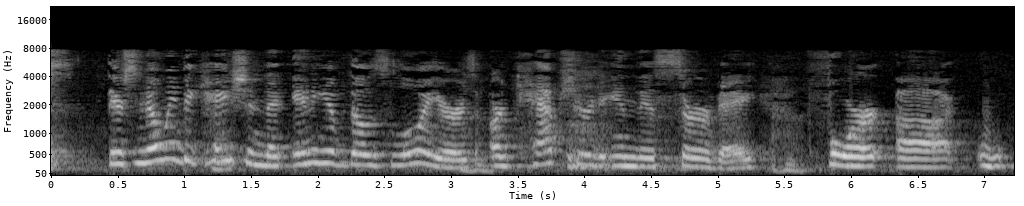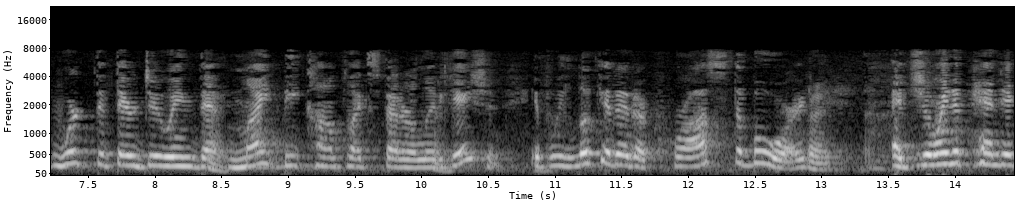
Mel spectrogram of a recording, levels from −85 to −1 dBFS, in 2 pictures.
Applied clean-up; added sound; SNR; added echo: none; none; none; none.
